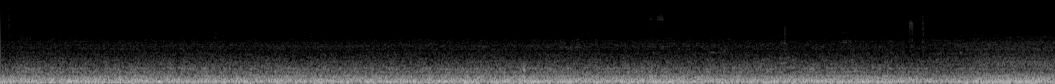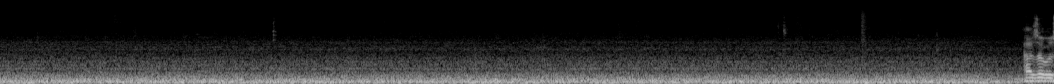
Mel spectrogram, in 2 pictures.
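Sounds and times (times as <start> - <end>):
airplane cabin rumble: 0.0 - 21.0.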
